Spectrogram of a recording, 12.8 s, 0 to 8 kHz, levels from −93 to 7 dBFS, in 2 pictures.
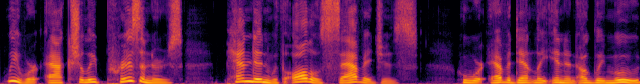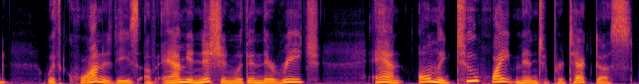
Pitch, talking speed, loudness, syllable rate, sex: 200 Hz, 145 wpm, -18 LUFS, 5.2 syllables/s, female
